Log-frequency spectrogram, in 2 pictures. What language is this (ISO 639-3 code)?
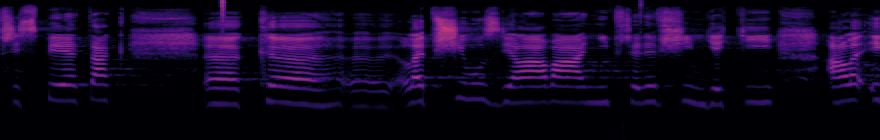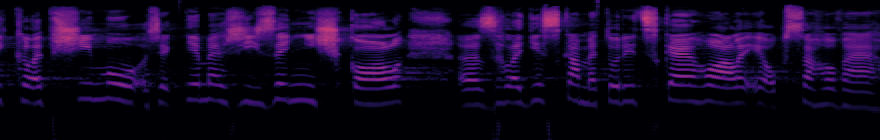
ces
